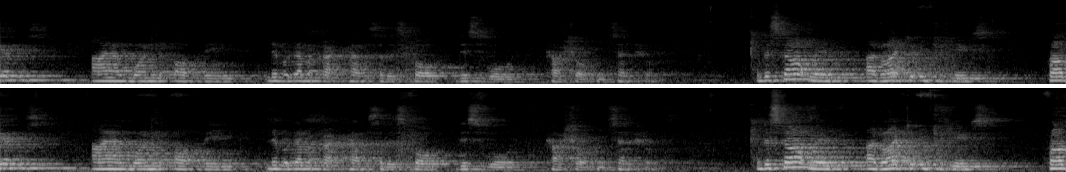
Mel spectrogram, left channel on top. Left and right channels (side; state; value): left; quieter; 4.3 dB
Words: I am one of the Liberal Democrat councillors for this ward, Carshalton Central. And to start with, I'd like to introduce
